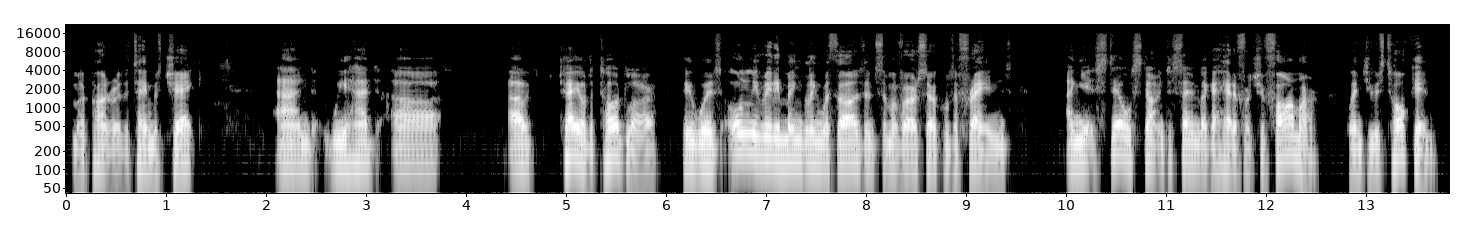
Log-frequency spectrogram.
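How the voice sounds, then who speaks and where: A Scottish man talks in a casual, wandering way, circling back on himself and adding asides as he thinks aloud. His voice sits at an ordinary middle pitch and is recorded dry and close, with no room sound around it. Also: normal speed, dry recording. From Scotland. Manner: musing, rambling with restarts and asides. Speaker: guest sound healer. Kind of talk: casual conversation.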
